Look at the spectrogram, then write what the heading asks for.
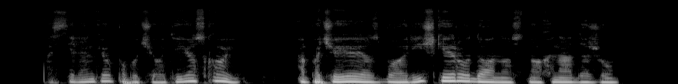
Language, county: Lithuanian, Alytus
